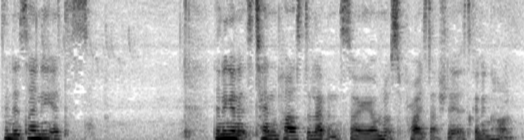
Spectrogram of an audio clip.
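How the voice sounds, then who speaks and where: A woman hosting a crochet podcast, chatting casually to camera with a croaky throat she keeps clearing, apologetic and self-deprecating. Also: on the low side, brisk, warm tone. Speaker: podcast host.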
